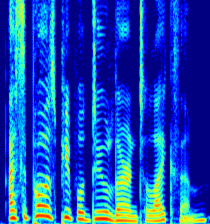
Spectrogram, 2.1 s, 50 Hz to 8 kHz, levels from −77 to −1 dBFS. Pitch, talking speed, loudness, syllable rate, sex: 225 Hz, 230 wpm, -17 LUFS, 5.7 syllables/s, female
